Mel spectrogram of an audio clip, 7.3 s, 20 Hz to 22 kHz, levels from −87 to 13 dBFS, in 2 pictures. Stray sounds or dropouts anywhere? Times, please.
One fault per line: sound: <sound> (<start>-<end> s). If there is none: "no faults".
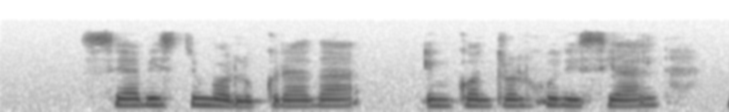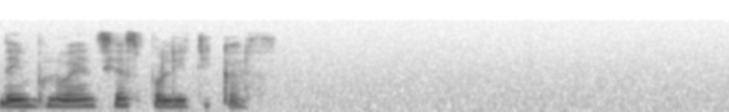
no faults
